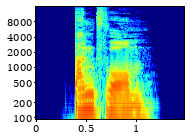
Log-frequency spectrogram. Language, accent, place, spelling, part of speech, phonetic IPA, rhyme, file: German, Germany, Berlin, Bandwurm, noun, [ˈbantˌvʊʁm], -antvʊʁm, De-Bandwurm.ogg
- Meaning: tapeworm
